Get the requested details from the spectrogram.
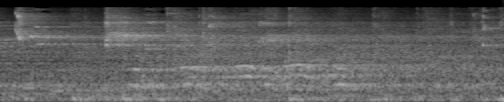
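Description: Young players call out to each other.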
